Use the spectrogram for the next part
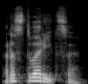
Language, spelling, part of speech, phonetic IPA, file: Russian, раствориться, verb, [rəstvɐˈrʲit͡sːə], Ru-раствориться.ogg
- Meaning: 1. to open (of doors, flaps, etc.) 2. passive of раствори́ть (rastvorítʹ) 3. to dissolve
